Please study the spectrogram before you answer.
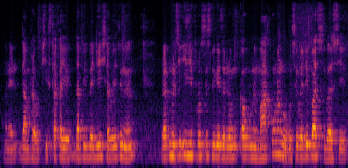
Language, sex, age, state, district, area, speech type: Bodo, male, 18-30, Assam, Chirang, urban, spontaneous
